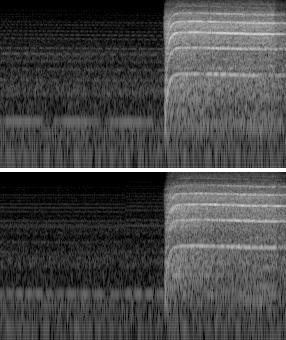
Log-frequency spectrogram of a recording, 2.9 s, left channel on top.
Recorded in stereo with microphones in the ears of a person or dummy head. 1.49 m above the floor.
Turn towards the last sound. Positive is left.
turn(degrees=50)  # may be behind; listen again after turning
